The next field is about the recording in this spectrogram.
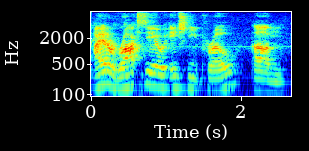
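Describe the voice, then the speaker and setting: A man's voice: medium pitch, lively intonation, a little slow, lo-fi sound. A man co-hosting a gaming podcast in casual, sometimes profane chat. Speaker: podcast co-host. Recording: distant mic, bright, faint background noise.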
